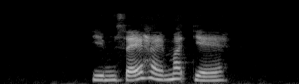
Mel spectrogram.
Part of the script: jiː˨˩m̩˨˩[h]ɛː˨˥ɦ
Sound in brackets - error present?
yes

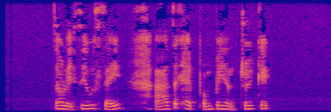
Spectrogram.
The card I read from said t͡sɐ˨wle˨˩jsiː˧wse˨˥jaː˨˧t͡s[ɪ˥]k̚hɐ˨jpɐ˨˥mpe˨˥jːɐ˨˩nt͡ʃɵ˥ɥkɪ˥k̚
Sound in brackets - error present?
no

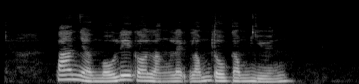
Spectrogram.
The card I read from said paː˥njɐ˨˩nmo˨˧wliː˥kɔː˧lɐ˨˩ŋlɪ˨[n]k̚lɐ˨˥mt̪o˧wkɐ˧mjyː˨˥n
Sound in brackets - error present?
yes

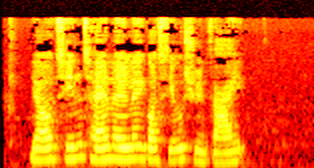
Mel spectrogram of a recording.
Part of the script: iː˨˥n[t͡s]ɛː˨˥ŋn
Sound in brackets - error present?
yes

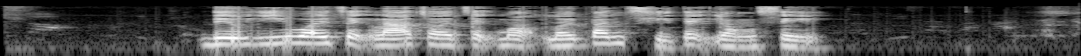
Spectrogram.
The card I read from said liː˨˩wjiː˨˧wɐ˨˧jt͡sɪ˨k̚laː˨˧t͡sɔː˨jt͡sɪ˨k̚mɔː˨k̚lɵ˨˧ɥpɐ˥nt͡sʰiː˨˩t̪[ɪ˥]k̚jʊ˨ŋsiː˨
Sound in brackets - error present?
no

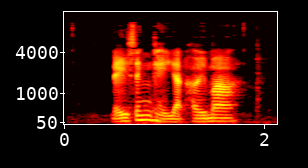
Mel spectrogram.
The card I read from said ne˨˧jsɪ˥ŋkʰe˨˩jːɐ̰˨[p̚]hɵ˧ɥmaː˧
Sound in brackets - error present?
yes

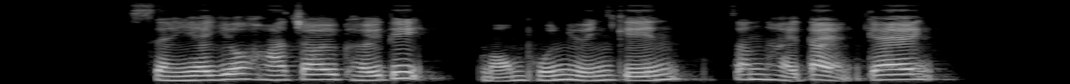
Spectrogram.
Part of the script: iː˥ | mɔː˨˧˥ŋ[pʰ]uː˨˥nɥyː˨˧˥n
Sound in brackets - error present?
no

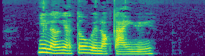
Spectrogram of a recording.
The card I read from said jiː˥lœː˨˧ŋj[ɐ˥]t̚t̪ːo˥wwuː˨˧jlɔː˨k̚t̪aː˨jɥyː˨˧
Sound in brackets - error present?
yes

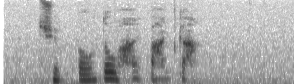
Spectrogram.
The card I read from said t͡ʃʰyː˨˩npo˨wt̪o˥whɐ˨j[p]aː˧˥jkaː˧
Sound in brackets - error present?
no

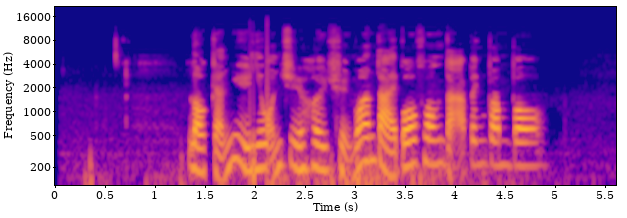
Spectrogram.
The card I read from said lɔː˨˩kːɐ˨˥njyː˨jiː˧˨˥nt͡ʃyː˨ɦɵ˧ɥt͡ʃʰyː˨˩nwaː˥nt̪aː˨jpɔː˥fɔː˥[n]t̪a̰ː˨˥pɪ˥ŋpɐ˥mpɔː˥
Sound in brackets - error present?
yes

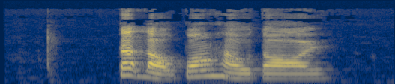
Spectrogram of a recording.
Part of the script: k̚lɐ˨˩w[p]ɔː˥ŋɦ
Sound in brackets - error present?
no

